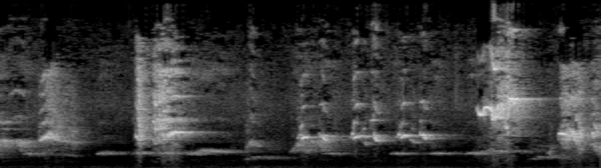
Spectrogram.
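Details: Oriental magpie-robin (kacer kampung) singing on at length: lower fluty whistles mixed with sharp high bursts and harsh notes, in closely spaced phrases with a faint low hum behind.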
